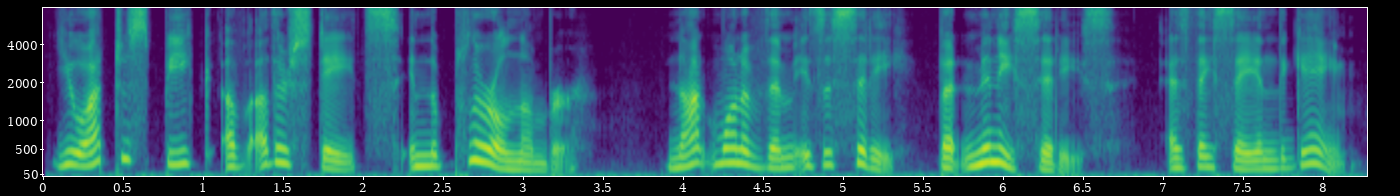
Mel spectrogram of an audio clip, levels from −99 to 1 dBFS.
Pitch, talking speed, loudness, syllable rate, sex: 195 Hz, 195 wpm, -18 LUFS, 4.9 syllables/s, female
